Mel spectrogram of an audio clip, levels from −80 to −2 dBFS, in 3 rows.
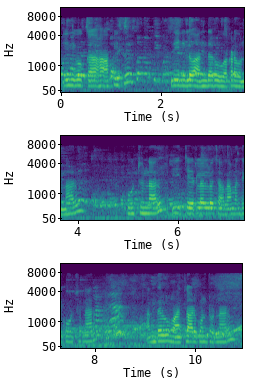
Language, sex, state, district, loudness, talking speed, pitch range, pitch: Telugu, female, Telangana, Karimnagar, -24 LUFS, 90 wpm, 175-210 Hz, 185 Hz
